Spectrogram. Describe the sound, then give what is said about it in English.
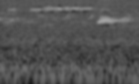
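A robin singing from an oak tree on a mountainside in spring, giving a few thin, high, sweet whistled phrases, faint above a soft steady background hush. “There's a robin singing from an oak tree just above me,”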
